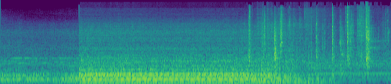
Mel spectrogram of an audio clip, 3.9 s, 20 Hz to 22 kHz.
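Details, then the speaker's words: 1990s Nissan 240SX S13, about 30 years old, idling after a battery change. The idle sags and keeps wanting to die, then firms to a steady drone when throttle is added. A fuel supply issue or bad fuel pump is suspected, not confirmed. "there we go is it gonna die that sounds like a fuel issue huh because it comes back to life as soon as i give it gas"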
